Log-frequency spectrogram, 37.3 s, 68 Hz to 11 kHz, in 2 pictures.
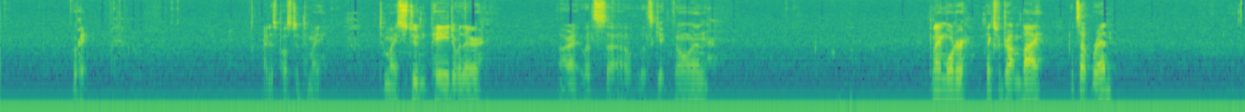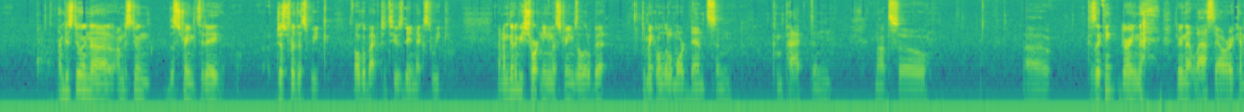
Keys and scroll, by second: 7.0 s, 32.1 s, 33.1 s, 34.7 s.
